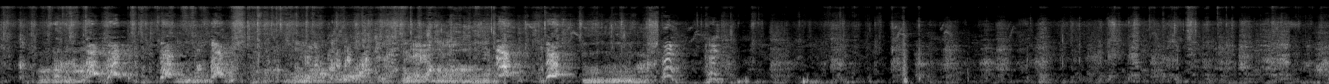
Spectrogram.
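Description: Several young dogs play-fighting, barking at one another. The noise is busiest for the first six or seven seconds, then thins out.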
